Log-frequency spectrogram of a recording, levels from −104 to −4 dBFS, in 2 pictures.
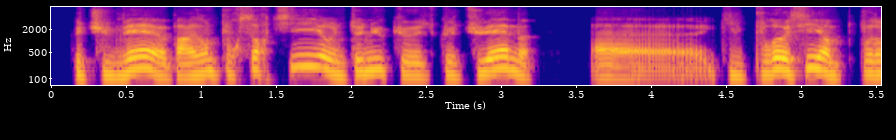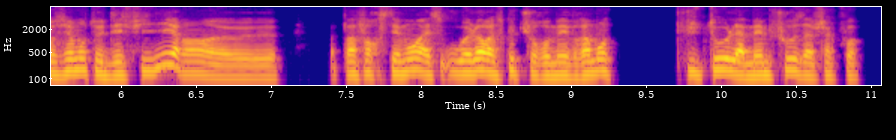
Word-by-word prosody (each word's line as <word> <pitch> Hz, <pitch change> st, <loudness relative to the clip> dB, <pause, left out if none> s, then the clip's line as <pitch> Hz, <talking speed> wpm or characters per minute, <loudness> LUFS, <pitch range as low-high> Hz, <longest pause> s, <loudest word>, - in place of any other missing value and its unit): que -, -, -3 dB
tu 135 Hz, 0 st, -5 dB
mets, 175 Hz, +8 st, +5 dB
heu, -, -, 0 dB
par 120 Hz, -, +2 dB
exemple, 145 Hz, +5 st, 0 dB
pour -, -, -8 dB
sortir, 200 Hz, +2 st, -1 dB
une 140 Hz, -, -3 dB
tenue 165 Hz, +4 st, -2 dB
que 130 Hz, -6 st, -5 dB
que 135 Hz, -, -6 dB
tu 145 Hz, +6 st, 0 dB
aimes, 185 Hz, -3 st, +3 dB, 0.4 s
heu, -, -, -2 dB, 0.3 s
qui 130 Hz, -4 st, -9 dB
pourrait 140 Hz, +8 st, +3 dB
aussi, 175 Hz, +3 st, +3 dB, 0.3 s
potentiellement 145 Hz, +3 st, 0 dB
te 165 Hz, -, -6 dB
définir, 160 Hz, -, -1 dB
hein, 140 Hz, -3 st, +1 dB
heu, 110 Hz, 0 st, -4 dB, 0.4 s
pas 140 Hz, -, +2 dB
forcément, 150 Hz, +3 st, 0 dB
est-ce 140 Hz, -, 0 dB
ou 150 Hz, 0 st, -2 dB
alors 160 Hz, +2 st, +8 dB
est-ce 130 Hz, -, -10 dB
que 165 Hz, -, -4 dB
tu 145 Hz, -, -8 dB
remets 130 Hz, 0 st, 0 dB
vraiment 145 Hz, +6 st, +1 dB, 0.4 s
plutôt 160 Hz, +3 st, -1 dB
la 160 Hz, -, +7 dB
même 135 Hz, +2 st, 0 dB
chose 165 Hz, +2 st, -2 dB
à -, -, +2 dB
chaque 130 Hz, 0 st, -8 dB
fois? 125 Hz, -2 st, -6 dB
145 Hz, 215 wpm, -22 LUFS, 130-170 Hz, 0.4 s, alors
